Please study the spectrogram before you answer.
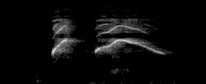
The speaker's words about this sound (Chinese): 说着，哈杰奋力的吹起口哨。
